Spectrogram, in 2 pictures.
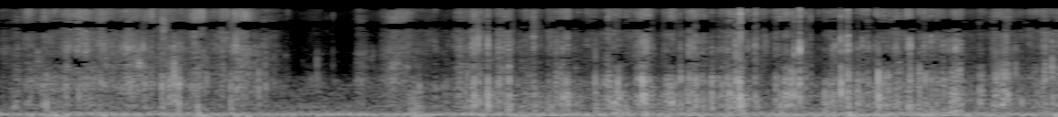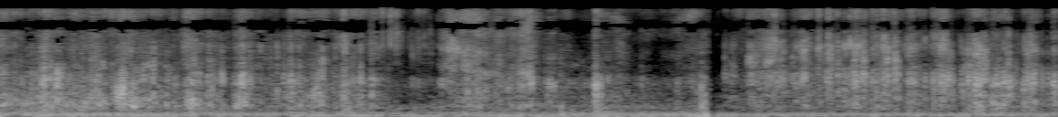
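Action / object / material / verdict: scrape / woven fabric resistance band / woven fabric / none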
